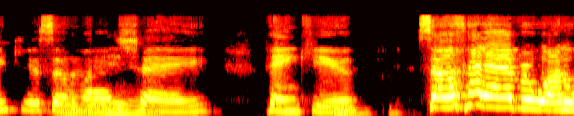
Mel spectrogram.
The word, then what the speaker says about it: Shae: So, Shay, before we go so deep, uh, permit me, am I pronouncing the name properly?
